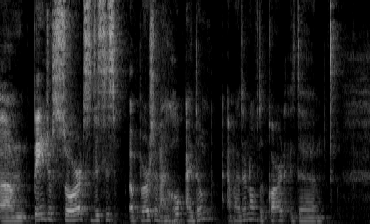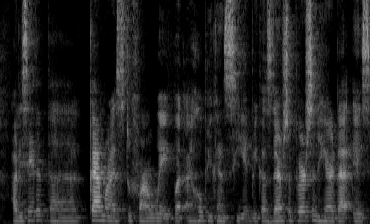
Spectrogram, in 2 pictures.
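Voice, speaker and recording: Moderate pace and ordinary pitch variation, with noticeable background noise and audible room echo. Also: woman, very deep, low pitch for a woman. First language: not English. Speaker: tarot reader. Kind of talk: tarot reading to camera. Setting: on camera, card shown far from camera. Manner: halting, many fillers and restarts.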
